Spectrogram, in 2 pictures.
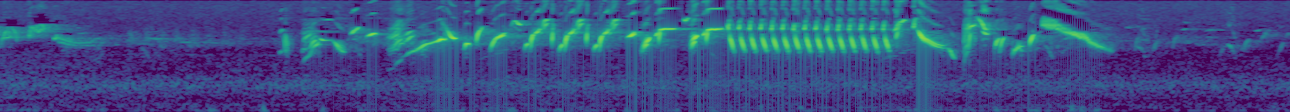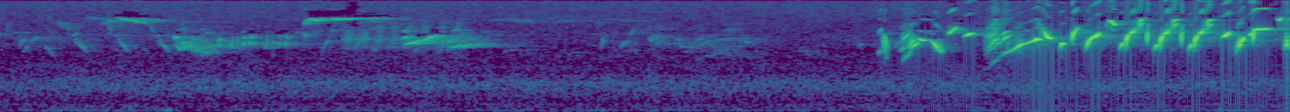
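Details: Hybrid goldfinch mule, a British finch, sings switty phrases: a burst of fast twitters and a buzzy trill, a long quiet gap with faint soft notes, then a new twittering burst begins.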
